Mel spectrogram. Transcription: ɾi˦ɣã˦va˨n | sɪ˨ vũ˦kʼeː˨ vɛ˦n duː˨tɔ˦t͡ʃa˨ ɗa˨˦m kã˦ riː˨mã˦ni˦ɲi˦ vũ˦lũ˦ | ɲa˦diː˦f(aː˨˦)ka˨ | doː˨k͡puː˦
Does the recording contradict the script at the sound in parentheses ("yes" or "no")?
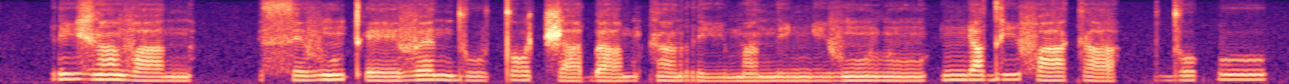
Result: no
